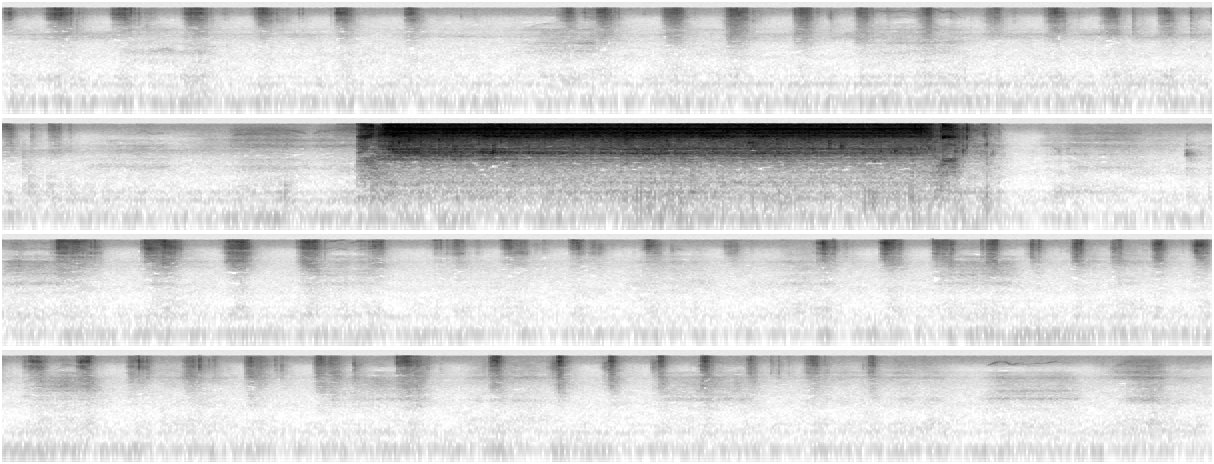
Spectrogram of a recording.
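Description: Eclipse Red Ring safety razor scraping through lathered stubble in runs of short, quick strokes. About ten seconds in, a bathroom tap runs for roughly four seconds, much louder than the shaving, then the scraping strokes resume.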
